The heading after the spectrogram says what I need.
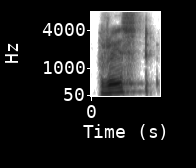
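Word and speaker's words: wrist: डब्ल्यू के बारे में एक रूल ये है कि डब्ल्यू इज not pronounced at the beginning of the word before are, यानी कोई ऐसे वर्ड जिसके स्टार्ट में डब्ल्यू आ जाए और डब्ल्यू आर से पहले हो, वहां पर उन वर्ड्स में डब्ल्यू को प्रोनाउंस नहीं किया जाता। बहुत कॉमन एग्जांपल्स हैं रिस्ट, रैप, राइट, रिंग और रैक।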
